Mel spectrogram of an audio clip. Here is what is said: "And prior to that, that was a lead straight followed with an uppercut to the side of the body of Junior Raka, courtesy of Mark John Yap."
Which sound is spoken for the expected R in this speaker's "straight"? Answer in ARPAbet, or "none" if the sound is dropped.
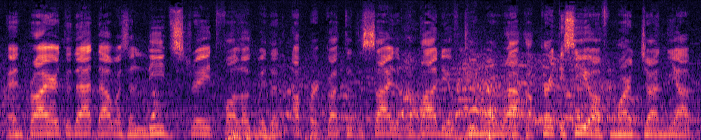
R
